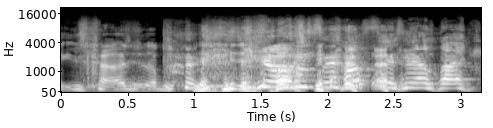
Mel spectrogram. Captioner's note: laughing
